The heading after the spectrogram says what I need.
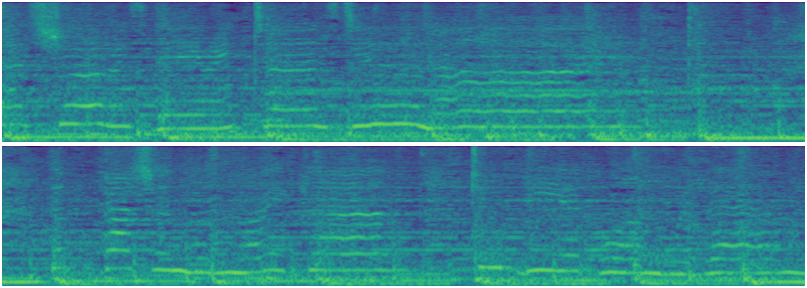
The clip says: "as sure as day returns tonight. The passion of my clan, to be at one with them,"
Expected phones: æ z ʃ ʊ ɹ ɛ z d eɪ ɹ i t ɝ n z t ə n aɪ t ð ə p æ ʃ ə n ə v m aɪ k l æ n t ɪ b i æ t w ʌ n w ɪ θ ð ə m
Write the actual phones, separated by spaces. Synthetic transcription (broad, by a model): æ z ʃ ʊ ɹ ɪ s d eɪ ɹ i t ɝ n z t ə n aɪ t ð ə p æ ʃ ə n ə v m aɪ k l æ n t ɪ b i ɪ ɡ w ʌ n w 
